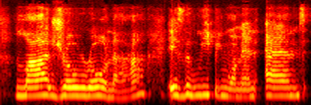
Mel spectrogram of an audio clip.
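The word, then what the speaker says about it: La Llorona: Dominican Republic so he gave me the correct pronunciation. Laorona is the weeping woman and in my library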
